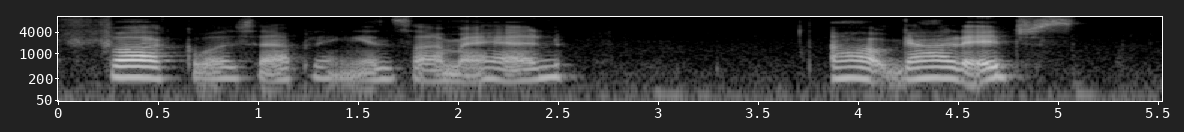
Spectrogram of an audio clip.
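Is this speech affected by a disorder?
Yes: Friedreich's ataxia; diagnosed at age 8, spinal fusion at 17, wheelchair user, legs do not work, rapid side-to-side eye movements; spits when talking or laughing.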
